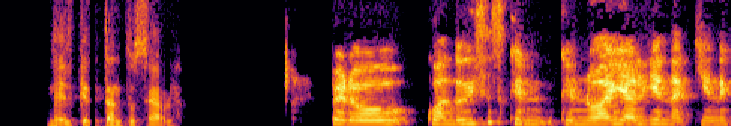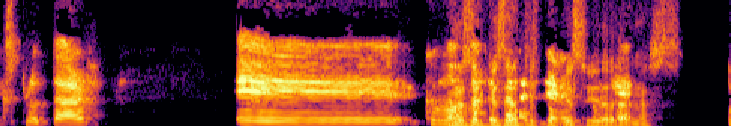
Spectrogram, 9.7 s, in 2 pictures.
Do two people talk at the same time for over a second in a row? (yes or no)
yes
